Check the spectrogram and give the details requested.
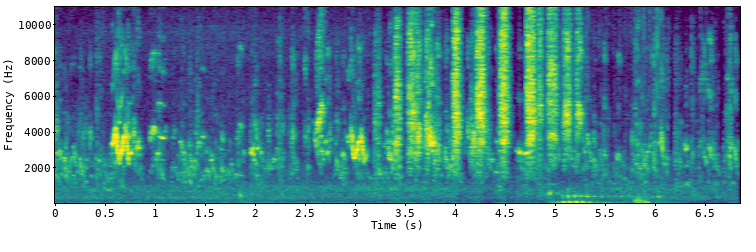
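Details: Several budgerigars in an aviary with nesting boxes, playing; dense overlapping high chirps and warbling chatter, building to a loud burst of rapid sharp notes midway, with a couple of low thumps.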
